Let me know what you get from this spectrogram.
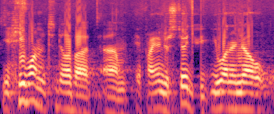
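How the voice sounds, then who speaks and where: A man's voice: medium pitch, brisk, dark tone, dull audio. A man giving direct, opinionated answers on a conference panel, speaking informally in an echoing hall. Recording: reverberant hall with faint background noise.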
